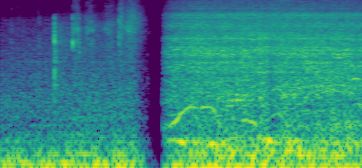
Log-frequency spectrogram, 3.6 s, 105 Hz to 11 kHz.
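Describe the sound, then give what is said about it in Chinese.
A coal-fired steam locomotive on a railway in the United States hisses loudly and steadily, the rushing sound cutting out for a moment before resuming just as strong, with a faint whistle-like tone drifting underneath. “从19世纪30年代开始，燃煤火车在美国的铁路上运行了175年，是美国向西扩张和工业革命不可或缺的一部分。”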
